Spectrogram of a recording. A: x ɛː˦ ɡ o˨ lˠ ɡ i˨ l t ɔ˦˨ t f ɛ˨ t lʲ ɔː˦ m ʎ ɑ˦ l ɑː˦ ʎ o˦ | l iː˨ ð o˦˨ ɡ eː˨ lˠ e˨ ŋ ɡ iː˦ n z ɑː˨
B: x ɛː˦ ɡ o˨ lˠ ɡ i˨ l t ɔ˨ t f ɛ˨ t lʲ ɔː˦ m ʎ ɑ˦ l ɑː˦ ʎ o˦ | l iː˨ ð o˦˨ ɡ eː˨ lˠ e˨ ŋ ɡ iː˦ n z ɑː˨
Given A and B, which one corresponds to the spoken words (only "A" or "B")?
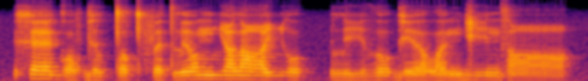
B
